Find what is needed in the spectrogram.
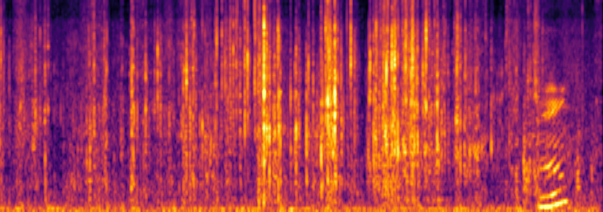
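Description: Plastic packaging crinkling and rustling as it is handled, in a dense, irregular crackle that stops about five seconds in.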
